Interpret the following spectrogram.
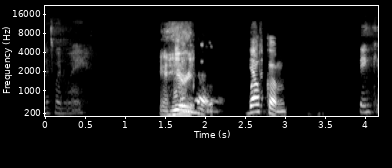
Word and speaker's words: Wenwei: My name is Wenwei.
